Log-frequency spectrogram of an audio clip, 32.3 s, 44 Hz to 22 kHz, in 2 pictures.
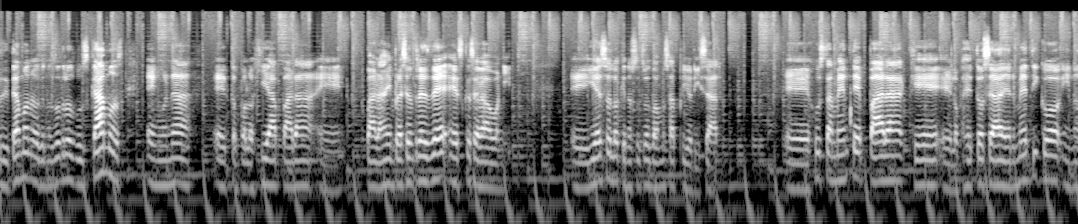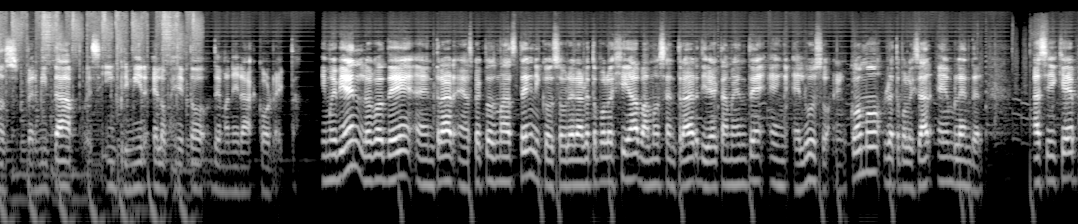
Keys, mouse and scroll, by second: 8.8 click, 11.9-14.9 middle drag.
